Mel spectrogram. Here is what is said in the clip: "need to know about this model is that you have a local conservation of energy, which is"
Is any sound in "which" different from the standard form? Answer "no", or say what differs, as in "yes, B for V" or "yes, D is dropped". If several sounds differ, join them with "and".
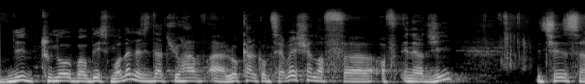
yes, S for CH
